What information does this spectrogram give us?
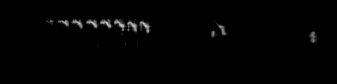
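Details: Western yellow wagtail giving a quick run of about ten very high, thin, slightly descending notes lasting one second. Two brief sharp chirps and one last single high note follow, with a quiet, clean background.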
